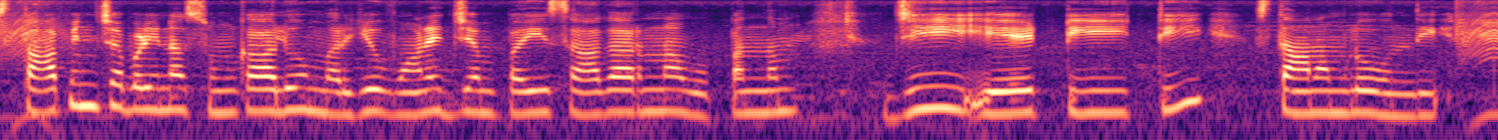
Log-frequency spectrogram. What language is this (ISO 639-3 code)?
tel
